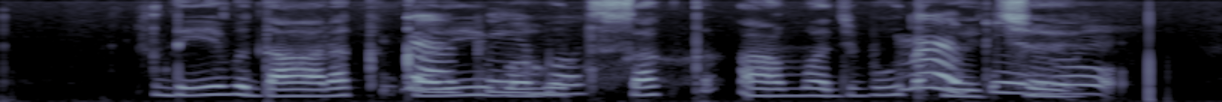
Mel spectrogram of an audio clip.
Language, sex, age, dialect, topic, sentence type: Maithili, male, 31-35, Eastern / Thethi, agriculture, statement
